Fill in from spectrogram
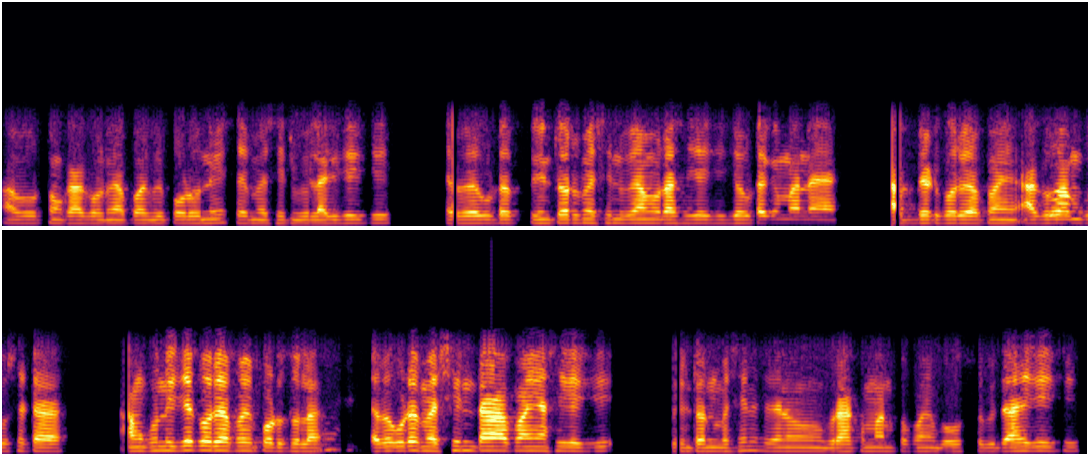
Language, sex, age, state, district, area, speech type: Odia, male, 30-45, Odisha, Mayurbhanj, rural, conversation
